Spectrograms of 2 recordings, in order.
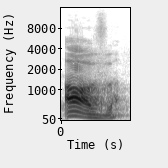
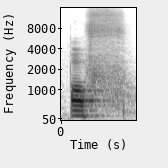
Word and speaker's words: of: Ça ne se prononce pas of, ok? C'est of. Littéralement, ça se prononce comme un V.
